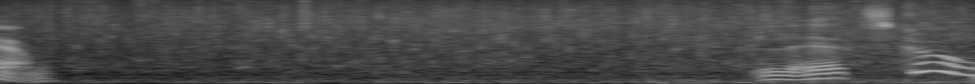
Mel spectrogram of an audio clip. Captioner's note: water running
